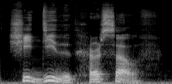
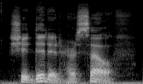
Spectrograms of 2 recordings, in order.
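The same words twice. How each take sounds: First: Did said as "deed" with a long ee; Russian-accented "did" stretched to deed. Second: Said in the usual way. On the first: Shown as a demonstration. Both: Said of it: "so they often get mixed up in English".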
